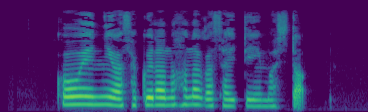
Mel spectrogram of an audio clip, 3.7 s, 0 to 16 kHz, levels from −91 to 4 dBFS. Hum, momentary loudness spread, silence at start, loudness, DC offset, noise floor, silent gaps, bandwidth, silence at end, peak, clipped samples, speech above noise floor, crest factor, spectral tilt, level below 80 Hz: none; 11 LU; 0.6 s; -23 LUFS; under 0.1%; -77 dBFS; none; 11 kHz; 0.65 s; -6 dBFS; under 0.1%; 55 dB; 18 dB; -4.5 dB/octave; -78 dBFS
